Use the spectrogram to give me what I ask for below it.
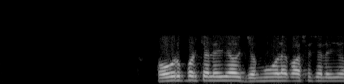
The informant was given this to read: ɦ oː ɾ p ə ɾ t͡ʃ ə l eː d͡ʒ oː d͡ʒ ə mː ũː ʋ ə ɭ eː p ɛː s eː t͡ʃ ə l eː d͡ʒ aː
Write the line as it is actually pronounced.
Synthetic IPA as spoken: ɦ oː ɾ p ə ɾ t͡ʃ ə l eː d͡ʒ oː d͡ʒ ə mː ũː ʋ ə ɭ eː p aː s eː t͡ʃ ə l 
